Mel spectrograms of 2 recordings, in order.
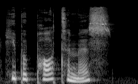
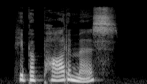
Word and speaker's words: hippopotamus: 두 가지 버전이 가능한데 hippopotamus, hippopotamus 이건데 이 발음 자체가 뭔가 힘이 굉장히 셀것 같은 그런 어감도 있어요.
